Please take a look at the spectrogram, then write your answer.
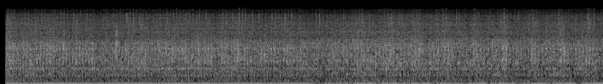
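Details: Renault R19 16V phase 1 F7P engine with alternator belt removed, idling steadily with a rough, hissy mechanical whirr from the cambelt end; source not pinned down.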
